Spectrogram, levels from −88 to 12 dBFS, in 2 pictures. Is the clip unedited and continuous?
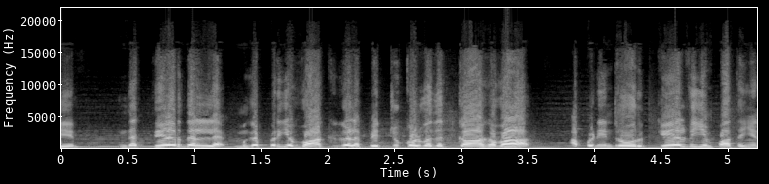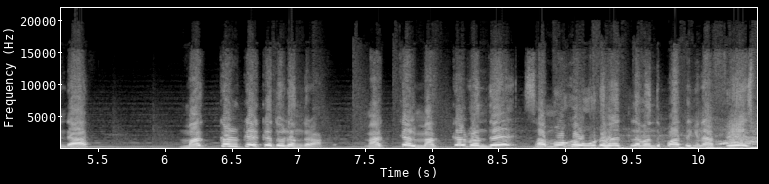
yes; 0 cuts

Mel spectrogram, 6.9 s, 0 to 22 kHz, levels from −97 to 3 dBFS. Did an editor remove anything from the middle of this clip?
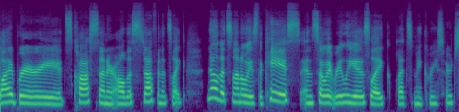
yes; 1 cut; at 5.8 s

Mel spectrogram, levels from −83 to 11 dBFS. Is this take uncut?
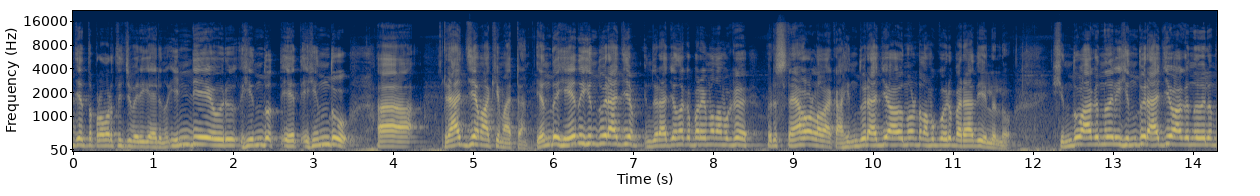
yes; 0 cuts

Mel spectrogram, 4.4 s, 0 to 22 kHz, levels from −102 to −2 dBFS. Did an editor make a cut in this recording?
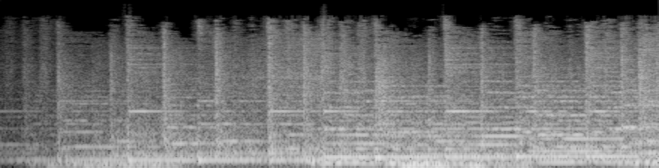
yes; 1 cut; at 1.2 s

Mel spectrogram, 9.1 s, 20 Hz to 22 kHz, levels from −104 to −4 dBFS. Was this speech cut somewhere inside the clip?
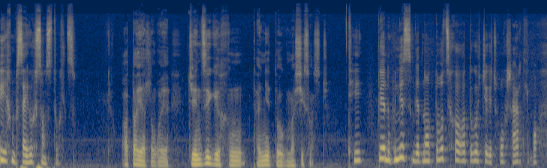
yes; 1 cut; at 6.3 s

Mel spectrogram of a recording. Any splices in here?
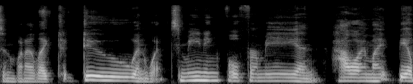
yes; 1 cut; at 3.2 s

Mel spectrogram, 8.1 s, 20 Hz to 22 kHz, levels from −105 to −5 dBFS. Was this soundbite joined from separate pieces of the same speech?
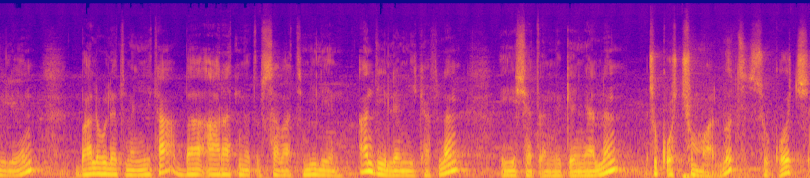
yes; 1 cut; at 6.4 s

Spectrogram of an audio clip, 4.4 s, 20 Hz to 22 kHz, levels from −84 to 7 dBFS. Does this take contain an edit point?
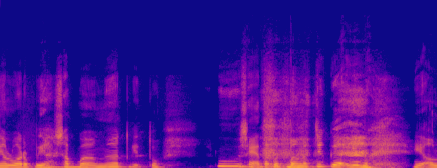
no; 0 cuts

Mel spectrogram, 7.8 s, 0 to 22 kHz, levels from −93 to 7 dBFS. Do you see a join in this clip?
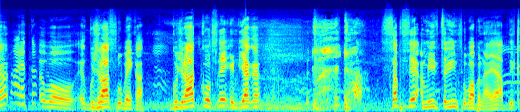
no; 0 cuts

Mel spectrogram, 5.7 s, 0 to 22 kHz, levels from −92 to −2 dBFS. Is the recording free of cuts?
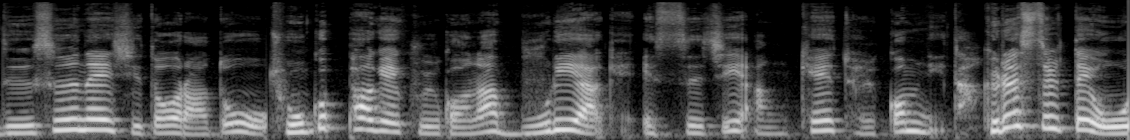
no; 2 cuts; at 1.4 s, 4.8 s

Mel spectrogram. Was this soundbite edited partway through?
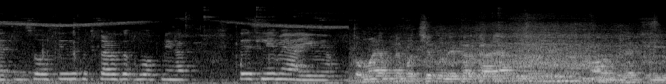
yes; 1 cut; at 3.4 s

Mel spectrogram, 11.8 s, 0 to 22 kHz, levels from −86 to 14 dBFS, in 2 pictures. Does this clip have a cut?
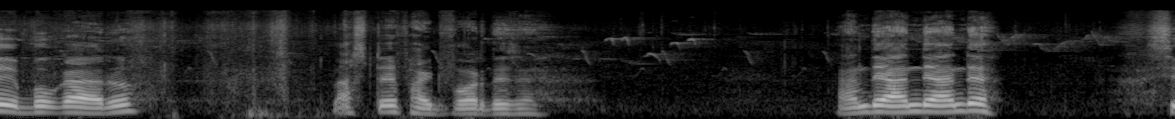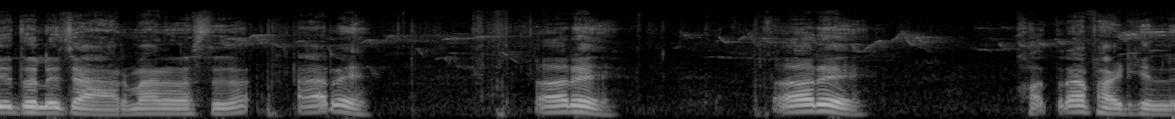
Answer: no; 0 cuts

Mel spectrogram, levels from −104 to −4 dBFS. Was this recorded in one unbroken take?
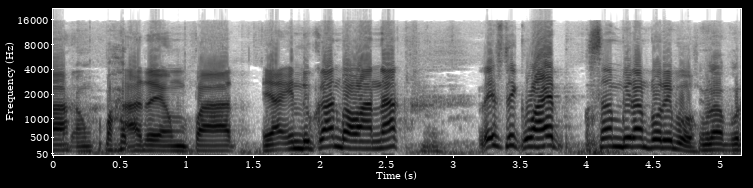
yes; 0 cuts

